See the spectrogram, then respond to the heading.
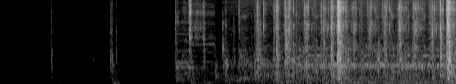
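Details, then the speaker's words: Sewing machine with thread pulled out of the take-up lever: few slow hand-turned clicks, then uneven, clattery stitch rhythm that sounds like a bobbin problem, causing looping on fabric back; unthreaded take-up lever. "You can hear that there's a problem. So when you turn it over, what it sounds like is that there's a bobbin problem."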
